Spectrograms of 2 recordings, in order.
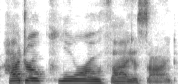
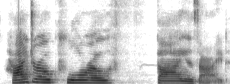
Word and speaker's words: hydrochlorothiazide: Yeah, hydrochlorothiazide. Did I say that right? Hydrochlorothor hydrochlorothiazide.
